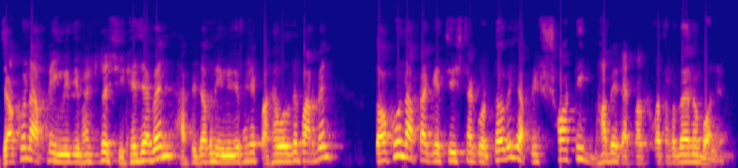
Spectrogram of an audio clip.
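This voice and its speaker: A man's voice: on the high side, expressive, fast, darkish tone, dull audio. A man teaching English to a class, from Bangladesh, who keeps putting questions to the students and reassuring them. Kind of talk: classroom lecture.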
